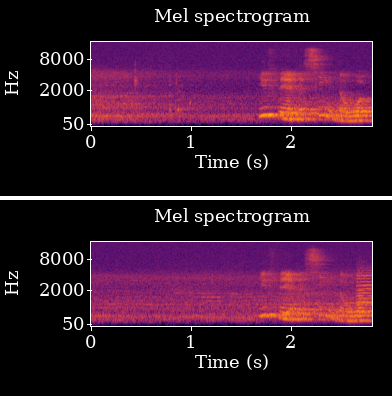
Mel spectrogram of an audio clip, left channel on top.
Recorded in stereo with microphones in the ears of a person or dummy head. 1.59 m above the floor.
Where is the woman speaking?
30° left (ahead or behind), 1.0 m.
